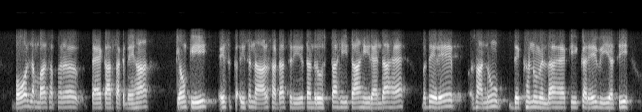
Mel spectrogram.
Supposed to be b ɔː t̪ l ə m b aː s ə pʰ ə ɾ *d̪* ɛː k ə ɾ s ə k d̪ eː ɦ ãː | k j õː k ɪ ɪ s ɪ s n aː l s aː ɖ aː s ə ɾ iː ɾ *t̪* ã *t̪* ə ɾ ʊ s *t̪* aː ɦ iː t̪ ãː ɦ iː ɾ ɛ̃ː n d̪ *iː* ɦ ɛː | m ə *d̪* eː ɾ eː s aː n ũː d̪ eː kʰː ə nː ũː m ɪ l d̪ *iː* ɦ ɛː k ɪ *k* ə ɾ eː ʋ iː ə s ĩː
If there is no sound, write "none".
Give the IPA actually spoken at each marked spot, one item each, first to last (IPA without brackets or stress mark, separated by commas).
t̪, t̪, d̪, t̪, aː, d̪, aː, k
